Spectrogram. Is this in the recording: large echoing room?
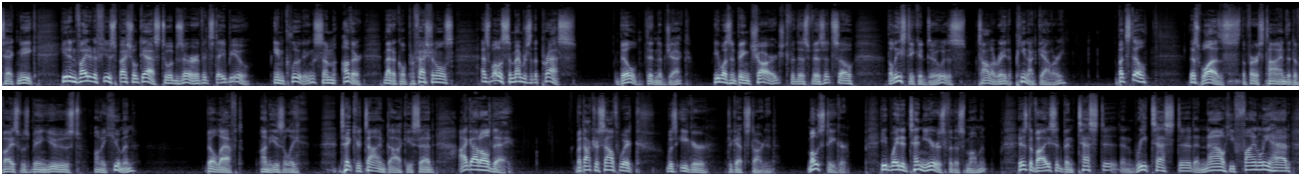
no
